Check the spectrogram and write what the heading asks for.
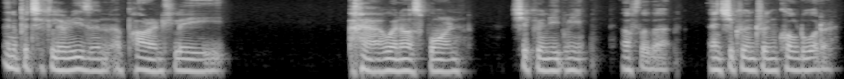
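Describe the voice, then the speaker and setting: A man's voice: mid-range voice, little pitch movement, normal speed, gravelly, pauses often, dark tone. A man telling personal stories in a casual podcast conversation, loose and chatty, full of "like" and the odd swear word. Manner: loose, chatty storytelling with frequent "like" and some swearing.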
